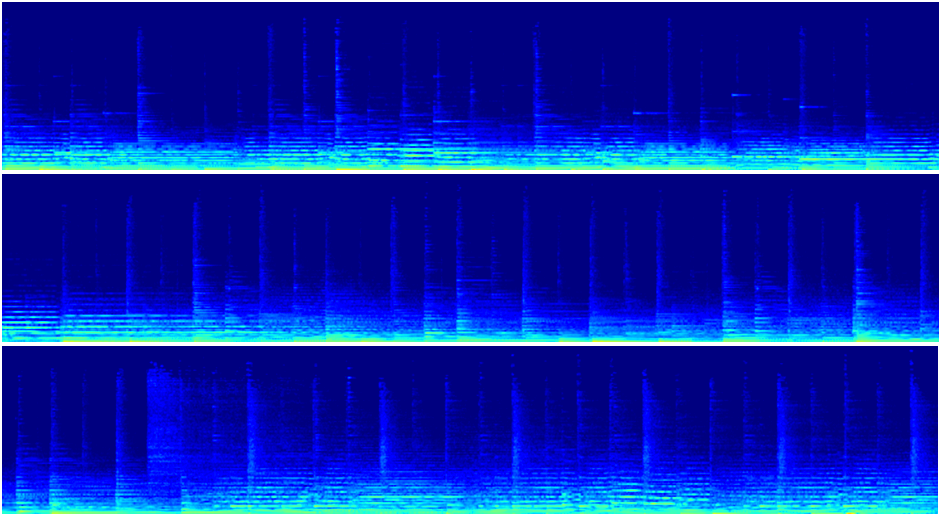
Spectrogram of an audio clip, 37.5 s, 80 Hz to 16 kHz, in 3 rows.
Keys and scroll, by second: 25.6-28.2 typing, 29.7-31.4 typing.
